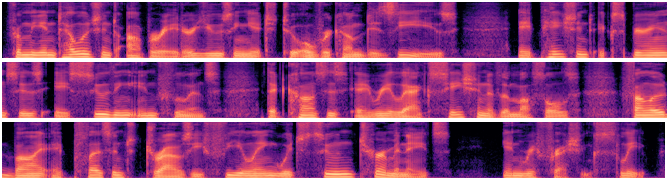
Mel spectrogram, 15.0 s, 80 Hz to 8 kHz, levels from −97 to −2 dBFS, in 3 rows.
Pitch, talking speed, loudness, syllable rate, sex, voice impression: 100 Hz, 135 wpm, -20 LUFS, 5.2 syllables/s, male, very masculine, adult-like, slightly thick, cool, slightly refreshing, sincere, reassuring, slightly elegant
